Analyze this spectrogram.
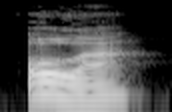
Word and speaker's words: hola: Hola, hora, hotel, hospital, alcohol, almohada. Notice that you didn't hear an H sound in any of those words. Again, the H is silent in Spanish, except when it combines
